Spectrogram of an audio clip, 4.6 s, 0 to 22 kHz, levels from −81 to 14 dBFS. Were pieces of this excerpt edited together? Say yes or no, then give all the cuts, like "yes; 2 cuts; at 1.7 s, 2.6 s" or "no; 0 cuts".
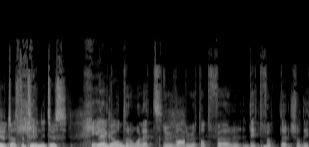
yes; 2 cuts; at 2.4 s, 2.8 s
